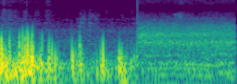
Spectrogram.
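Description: Wind buffeting a phone's microphone outdoors, loud and gusty for about the first second and a half, then dropping to a quieter low rumble.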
